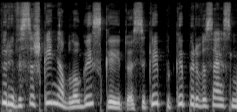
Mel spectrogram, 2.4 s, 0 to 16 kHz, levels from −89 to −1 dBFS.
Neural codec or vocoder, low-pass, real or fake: none; 14.4 kHz; real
